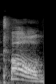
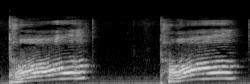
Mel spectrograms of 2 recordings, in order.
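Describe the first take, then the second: First: "tall" with a hard L at the end; the wrong way, L sounded. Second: "tall" drawn out high with a round aw; modeled tall. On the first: Teacher shows the mistake to avoid. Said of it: "Don't say the L on it". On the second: Teacher models tall for the class. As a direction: stretch "tall", light on the L. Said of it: "This is tall". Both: Shown as a demonstration.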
